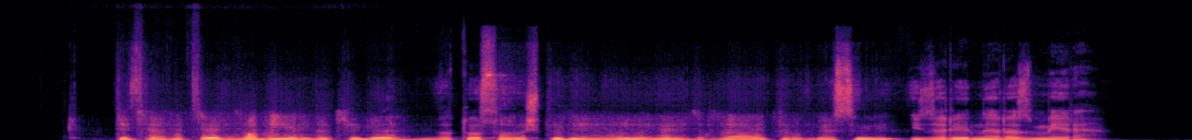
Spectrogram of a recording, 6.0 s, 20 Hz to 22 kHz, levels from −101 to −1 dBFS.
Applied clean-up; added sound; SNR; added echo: neural mask model DeepFilterNet 3.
